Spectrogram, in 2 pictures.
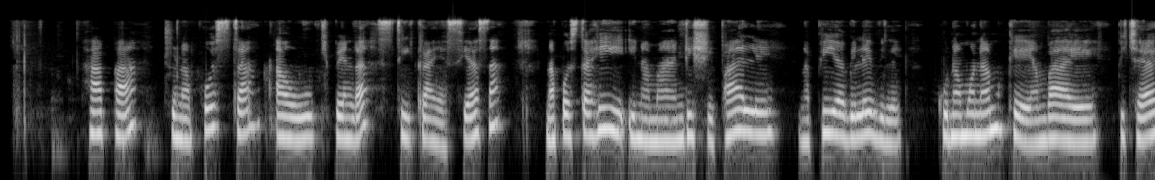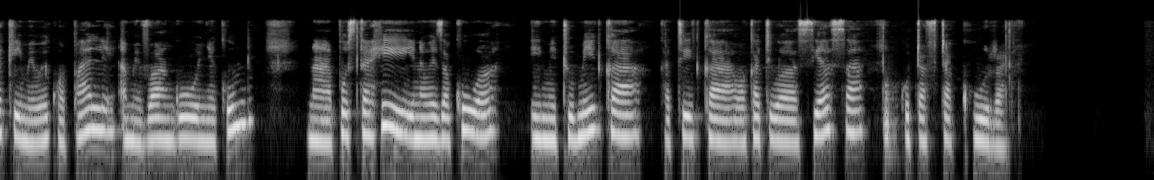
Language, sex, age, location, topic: Swahili, female, 25-35, Kisumu, government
